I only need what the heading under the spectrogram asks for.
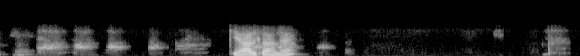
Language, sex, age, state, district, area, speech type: Dogri, female, 18-30, Jammu and Kashmir, Reasi, rural, conversation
